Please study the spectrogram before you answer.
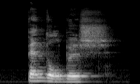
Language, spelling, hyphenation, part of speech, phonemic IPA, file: Dutch, pendelbus, pen‧del‧bus, noun, /ˈpɛn.dəlˌbʏs/, Nl-pendelbus.ogg
- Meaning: shuttle bus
